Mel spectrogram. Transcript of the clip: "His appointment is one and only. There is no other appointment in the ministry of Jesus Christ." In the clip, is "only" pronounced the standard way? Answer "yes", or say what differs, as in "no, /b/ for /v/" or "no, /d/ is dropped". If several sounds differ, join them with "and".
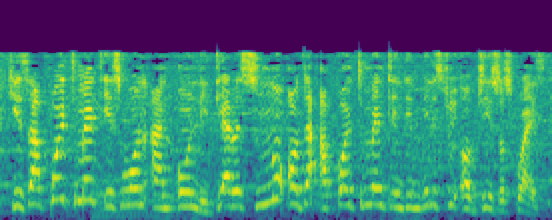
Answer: yes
